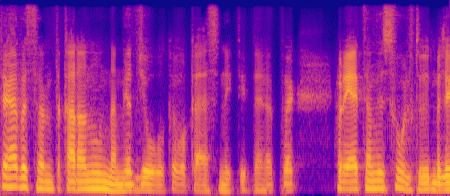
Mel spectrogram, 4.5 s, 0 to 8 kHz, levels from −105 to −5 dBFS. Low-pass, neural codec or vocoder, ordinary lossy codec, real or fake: 7.2 kHz; codec, 16 kHz, 0.5 kbps, X-Codec, HuBERT features, trained on general audio; none; fake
